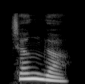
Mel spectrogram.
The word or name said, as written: ಚಂಗ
